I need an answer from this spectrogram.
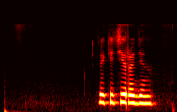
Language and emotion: Russian, neutral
